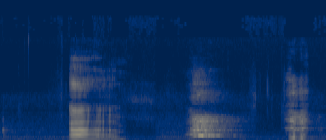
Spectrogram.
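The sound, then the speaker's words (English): A dog barks three times at uneven intervals, each bark short and fairly loud against a quiet background, with the last one a bit sharper and higher. “And on my end now, the dog is.”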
